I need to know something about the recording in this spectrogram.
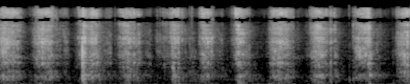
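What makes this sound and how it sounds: Fingertips and short nails scratch the green fibrous scour pad and then the yellow foam side of a dry, palm-sized kitchen sponge held in one hand. About nine bright, hissy rasping strokes swell and fade in a loose rhythmic back-and-forth, with almost no low end.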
